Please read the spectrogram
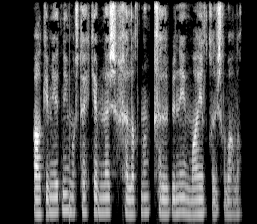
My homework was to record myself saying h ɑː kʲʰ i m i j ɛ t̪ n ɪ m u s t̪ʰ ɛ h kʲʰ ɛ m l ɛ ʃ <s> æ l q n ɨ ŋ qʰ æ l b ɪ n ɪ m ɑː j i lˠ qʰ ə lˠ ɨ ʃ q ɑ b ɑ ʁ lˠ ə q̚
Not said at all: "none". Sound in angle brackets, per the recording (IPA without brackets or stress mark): χ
